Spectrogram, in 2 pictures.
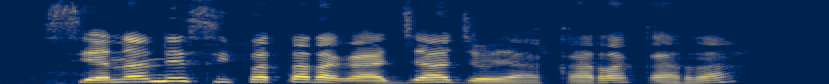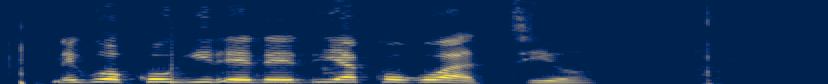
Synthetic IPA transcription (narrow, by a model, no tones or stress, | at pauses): sjananesifataɾaɣad͡ʑad͡ʑɔjakaɾakaɾa | neɣwɔkoɣiɾeɾeɾjakoɣwatiɔ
